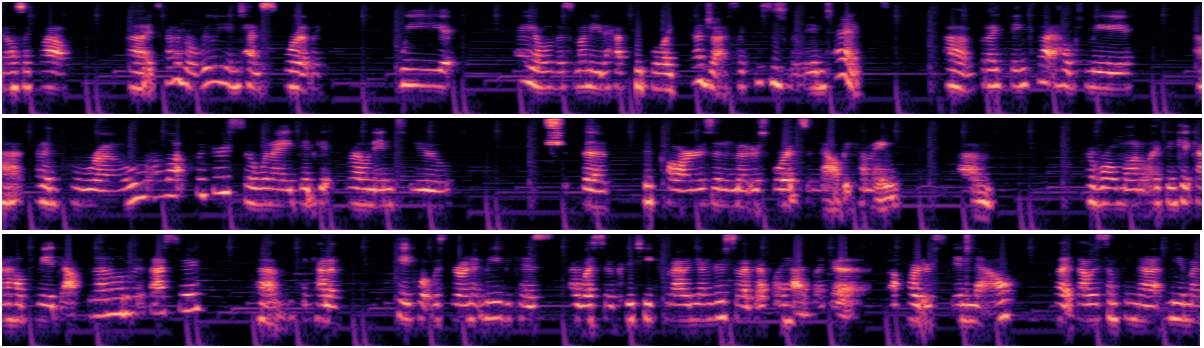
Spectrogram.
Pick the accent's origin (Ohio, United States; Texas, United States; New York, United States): Texas, United States; Texas Hill Country, United States; growing up in Texas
